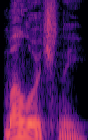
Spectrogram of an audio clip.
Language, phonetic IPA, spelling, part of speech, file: Russian, [mɐˈɫot͡ɕnɨj], молочный, adjective, Ru-молочный.ogg
- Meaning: 1. milk, dairy; lactic 2. milky 3. milk-fed 4. milk-white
